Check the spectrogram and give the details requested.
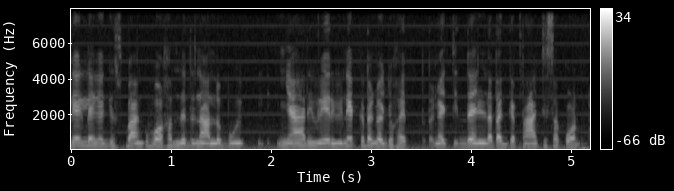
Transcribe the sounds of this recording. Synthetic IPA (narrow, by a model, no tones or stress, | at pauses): lɛk̚lɐŋɡɐɡisbaːŋkibɔːɐxɐmnɐdinaːnlɐbu | ɲaːɾiwɛːɾjunɛkːədɐŋɡɐɟɔxɛt̚dɐŋɡɐidɐnlɐdɐɡɐtːaːt͡ʃisɐkɔːn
